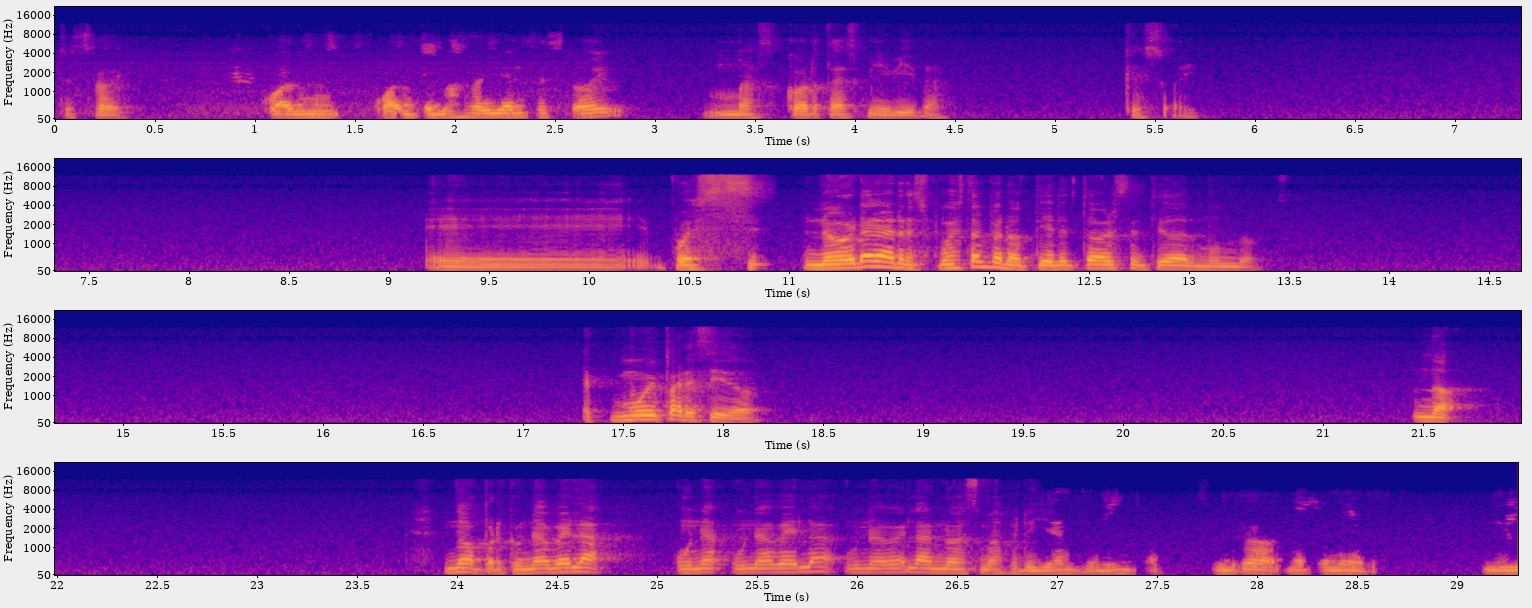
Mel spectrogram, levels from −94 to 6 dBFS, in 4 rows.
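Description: Right at the start, from 0.07 to 0.23 s, the talker's speech dips by about 10 dB for a fraction of a second. This is speech suppressed in double talk: the echo canceller likely heard both sides at once and turned the talker down along with the echo. Beneath it, from 0.13 to 1.92 s, a faint second voice sits about 35 dB under the speech. That is the other side's voice leaking through, likely loudspeaker playback the canceller did not fully remove from the microphone.

From 0.87 to 2.62 s the talker is pulled down again, this time by about 15 dB, with roughly a second of the span audibly thinned or dropped. This is likely the same double-talk suppression. A brief scrap of the far voice surfaces at 2.52–2.56 s, again about 35 dB down, and is likely more leaked echo.

The ending repeats the pattern. From 26.93 s to the end at 29.31 s the speech sinks by about 10 dB across roughly a second and a half, likely double-talk suppression once more. 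Within that stretch, a short fragment of the other side's voice at 27.25–27.32 s, about 35 dB below the speech, is likely leaked echo. A final scrap at 29.24–29.31 s is slightly louder at about 30 dB down, and is likely also echo leaking through.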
